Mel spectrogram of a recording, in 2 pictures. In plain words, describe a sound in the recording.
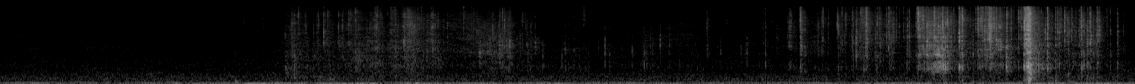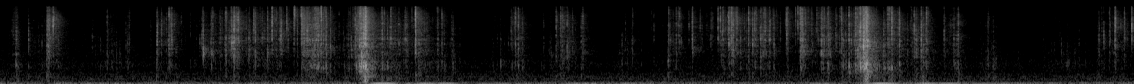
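Stacks of cards shuffle and tap on a table.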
